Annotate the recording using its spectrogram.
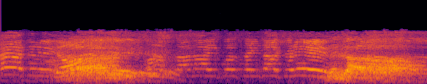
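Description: Men's voices calling out loudly in long, drawn-out cries, with crowd voices.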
